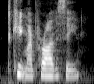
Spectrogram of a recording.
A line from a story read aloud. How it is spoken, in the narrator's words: he replied coldly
